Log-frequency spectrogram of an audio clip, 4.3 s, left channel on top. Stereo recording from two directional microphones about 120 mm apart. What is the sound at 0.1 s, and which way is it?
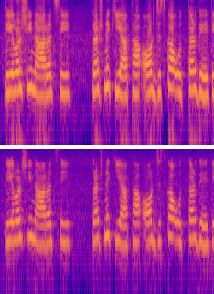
Speech, 35° left (ahead or behind).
